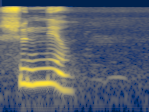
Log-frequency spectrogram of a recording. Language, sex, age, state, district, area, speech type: Goan Konkani, female, 18-30, Goa, Ponda, rural, read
